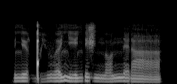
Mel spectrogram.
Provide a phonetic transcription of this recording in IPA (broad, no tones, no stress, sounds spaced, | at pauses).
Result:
lʲ ɔ ɡ͡ǃ e̤ β ə lʲ e lʲ ɾ ə ʒ n ɔ n ɛ ɾ a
